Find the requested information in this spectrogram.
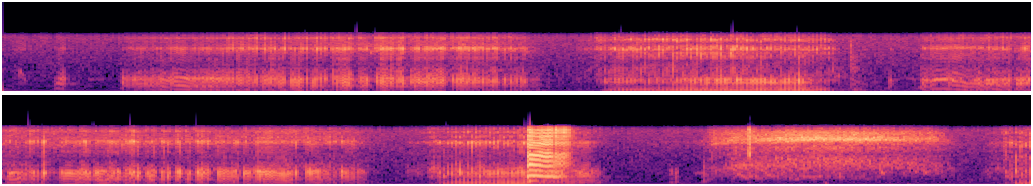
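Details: Adult man snoring: loud, rough, rattling snores repeating with each breath, separated by brief pauses, in a quiet room.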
